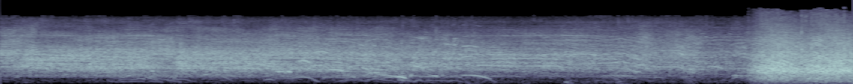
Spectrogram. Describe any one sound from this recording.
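A large crowd shouts and screams outdoors.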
